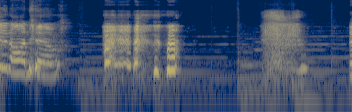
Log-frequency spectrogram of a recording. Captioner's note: laughing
